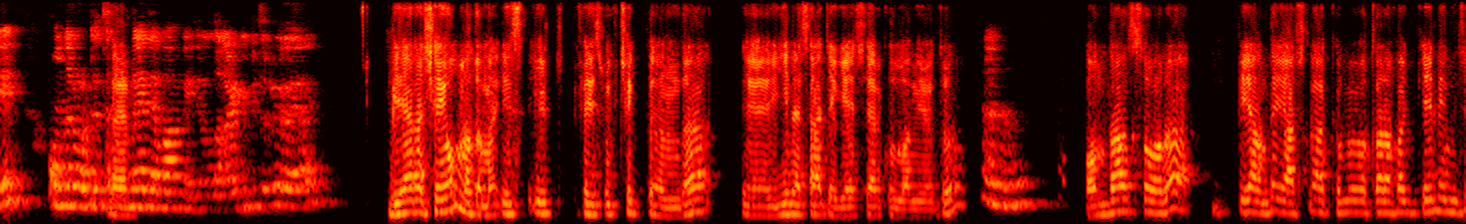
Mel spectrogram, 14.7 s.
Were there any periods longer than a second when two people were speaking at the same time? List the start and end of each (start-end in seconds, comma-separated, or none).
none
